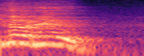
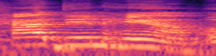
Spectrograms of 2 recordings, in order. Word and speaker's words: Haddenham: I'm like, first of all, that's not how you say my name, but okay. He's like, Trainee Haddenham. I'm like, I didn't have a ham. It's Haddenham, okay? It's fucking, it's English.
